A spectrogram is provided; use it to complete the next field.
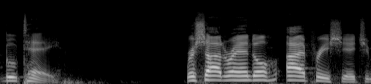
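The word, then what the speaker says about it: Boutte: But if you look at the pronunciation that the Patriots give, it says B O T E E. So bouty, not bouty.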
